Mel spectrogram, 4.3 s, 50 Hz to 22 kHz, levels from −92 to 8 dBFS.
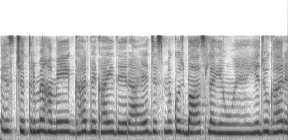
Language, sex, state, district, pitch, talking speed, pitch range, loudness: Hindi, female, Odisha, Khordha, 280 Hz, 265 wpm, 265-290 Hz, -17 LUFS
